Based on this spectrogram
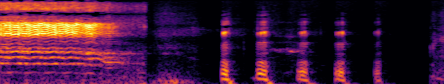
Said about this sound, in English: That's where you play your goat sound. My bah! Hey, I've got that pretty handy.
